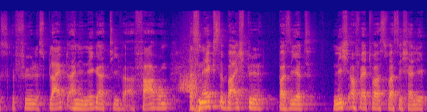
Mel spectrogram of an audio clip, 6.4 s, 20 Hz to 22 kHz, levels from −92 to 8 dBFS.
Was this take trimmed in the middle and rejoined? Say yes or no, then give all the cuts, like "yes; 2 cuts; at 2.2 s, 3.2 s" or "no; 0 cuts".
no; 0 cuts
